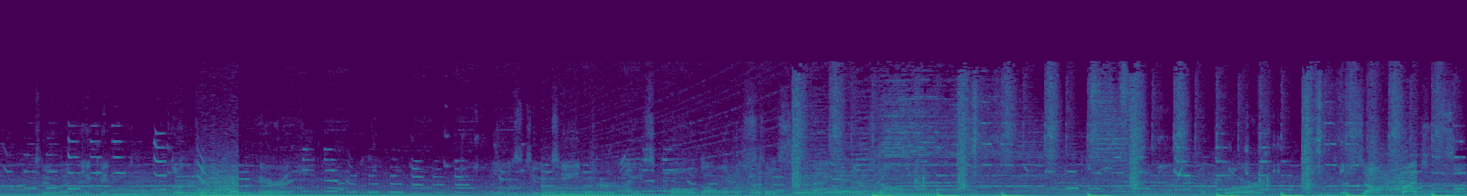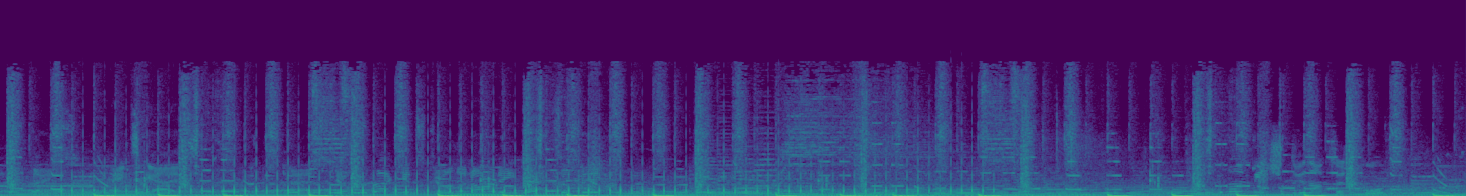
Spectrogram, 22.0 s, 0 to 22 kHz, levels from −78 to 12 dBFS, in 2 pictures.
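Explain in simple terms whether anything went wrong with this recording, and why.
Dropped buffers (overruns) at 4.46, 6.08, 16.39, 17.51 and 20.62 s: each is a point where the sound jumps ahead by a twentieth to about a seventh of a second, likely because the recording software fell behind and lost those samples.

A train of clicks from 11.47 to 18.47 s: about a hundred steady ticks, roughly 12 each second, likely from an electrical pulse.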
